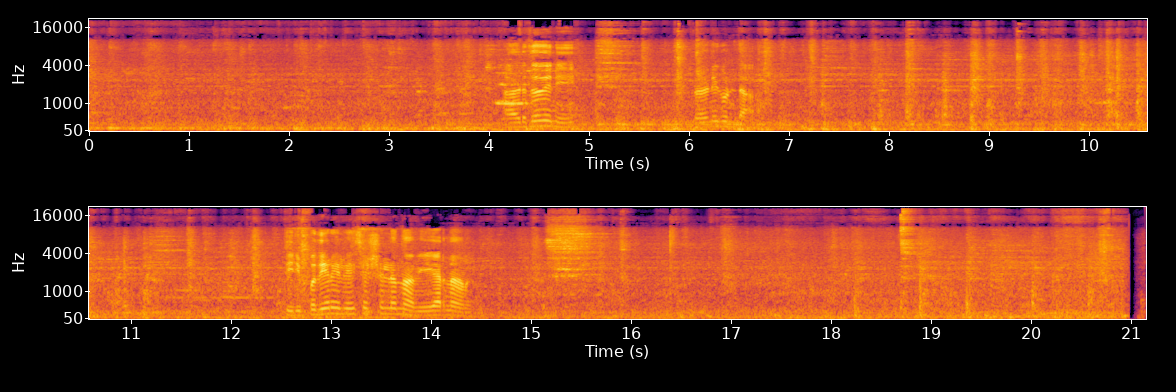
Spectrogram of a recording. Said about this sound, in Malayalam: തിരുപ്പതിയിൽ നിന്ന് അങ്ങനെ ഇതാ ട്രെയിൻ എടുത്തിരിക്കുകയാണ്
